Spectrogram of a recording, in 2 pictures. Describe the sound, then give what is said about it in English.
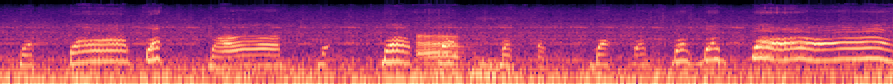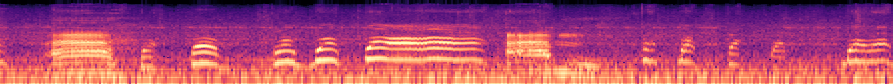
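A person imitates a clucking chicken, with a rapid string of loud, squawky clucks and drawn-out bawks over a low steady hum. “That's a very good chicken.”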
